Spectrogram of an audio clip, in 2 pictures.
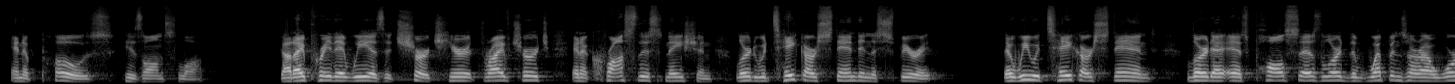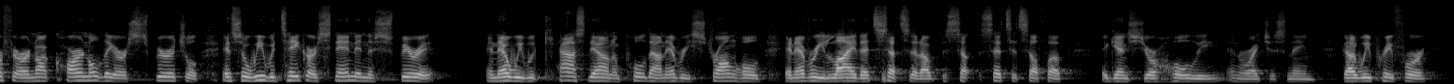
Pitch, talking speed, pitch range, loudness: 170 Hz, 190 wpm, 150-180 Hz, -27 LUFS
